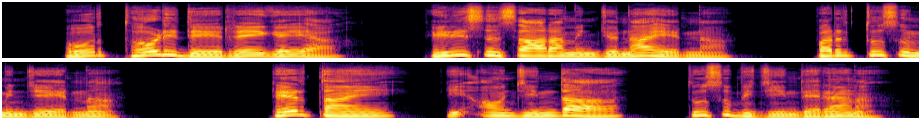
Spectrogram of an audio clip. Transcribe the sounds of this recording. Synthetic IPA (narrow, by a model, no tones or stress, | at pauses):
ɦoːɾt̪ʰoːɽid̪eːɾːeiɡɐja | pʰɪɾisɐ̃nsaːɾamɪ̃nd͡ʒonaɦeːɾna | pɐɾt̪ʊsumɪ̃nd͡ʒoɦeːɾna | ʈʰeːɾt̪ãːjẽkiʔɐ̃ũd͡ʒɪ̃nd̪a | t̪ʊsubʱid͡ʒĩːnd̪ɛɾɛːɽ̃a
